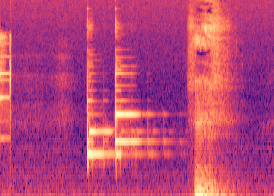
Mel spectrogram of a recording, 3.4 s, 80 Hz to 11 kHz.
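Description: A phone left out on a bench rings with an incoming call at 1 a.m.: two bright, ringing chime notes in quick succession that fade slowly, followed by a short muffled rustle or thump. No one speaks.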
